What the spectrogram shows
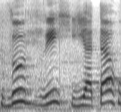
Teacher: را کے نیچے زیر ہے تو را کو باریک پڑھیں گے۔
